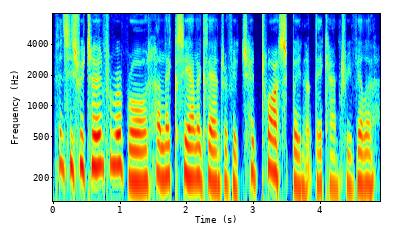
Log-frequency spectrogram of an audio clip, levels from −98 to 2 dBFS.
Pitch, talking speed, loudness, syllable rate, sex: 195 Hz, 170 wpm, -16 LUFS, 5.6 syllables/s, female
